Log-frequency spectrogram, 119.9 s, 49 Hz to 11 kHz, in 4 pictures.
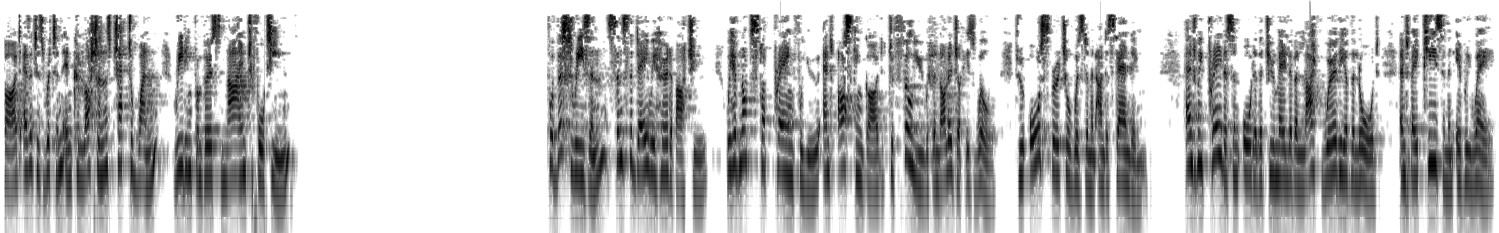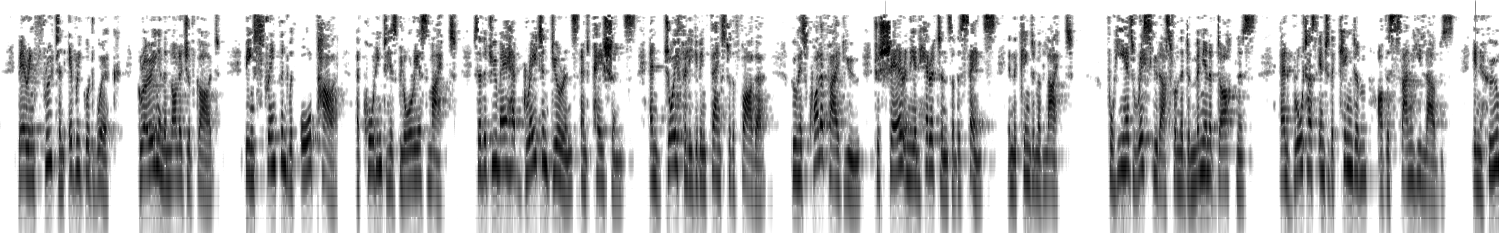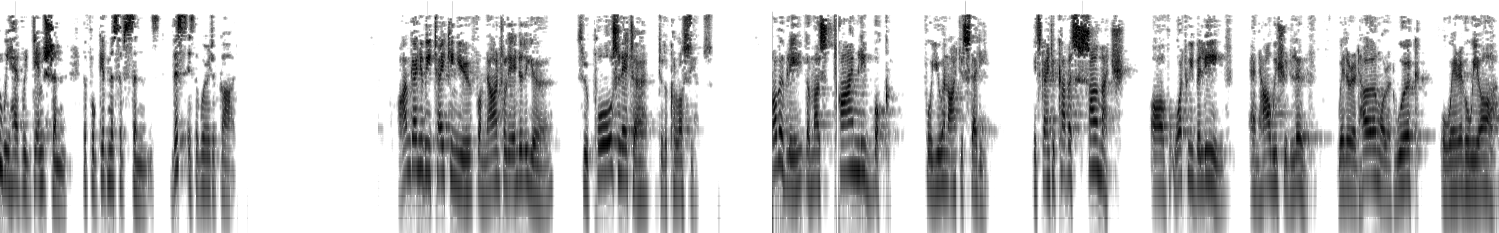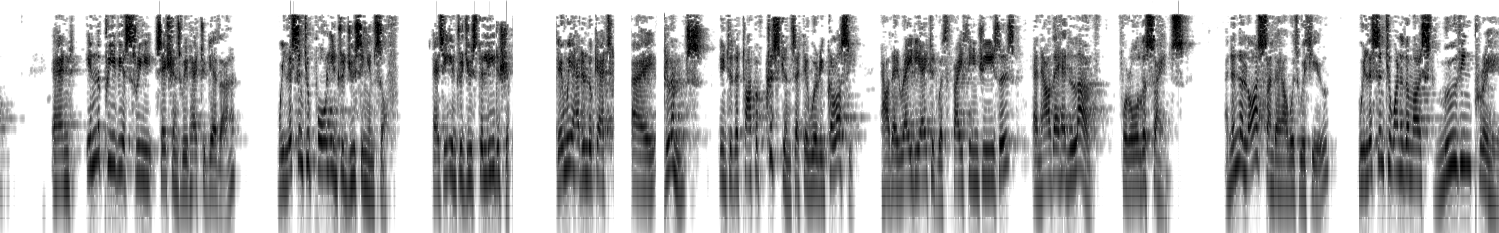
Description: Bible Text: Colossians 1: 9-14 | Preacher: Bishop Warwick Cole-Edwards | Series: Colossians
